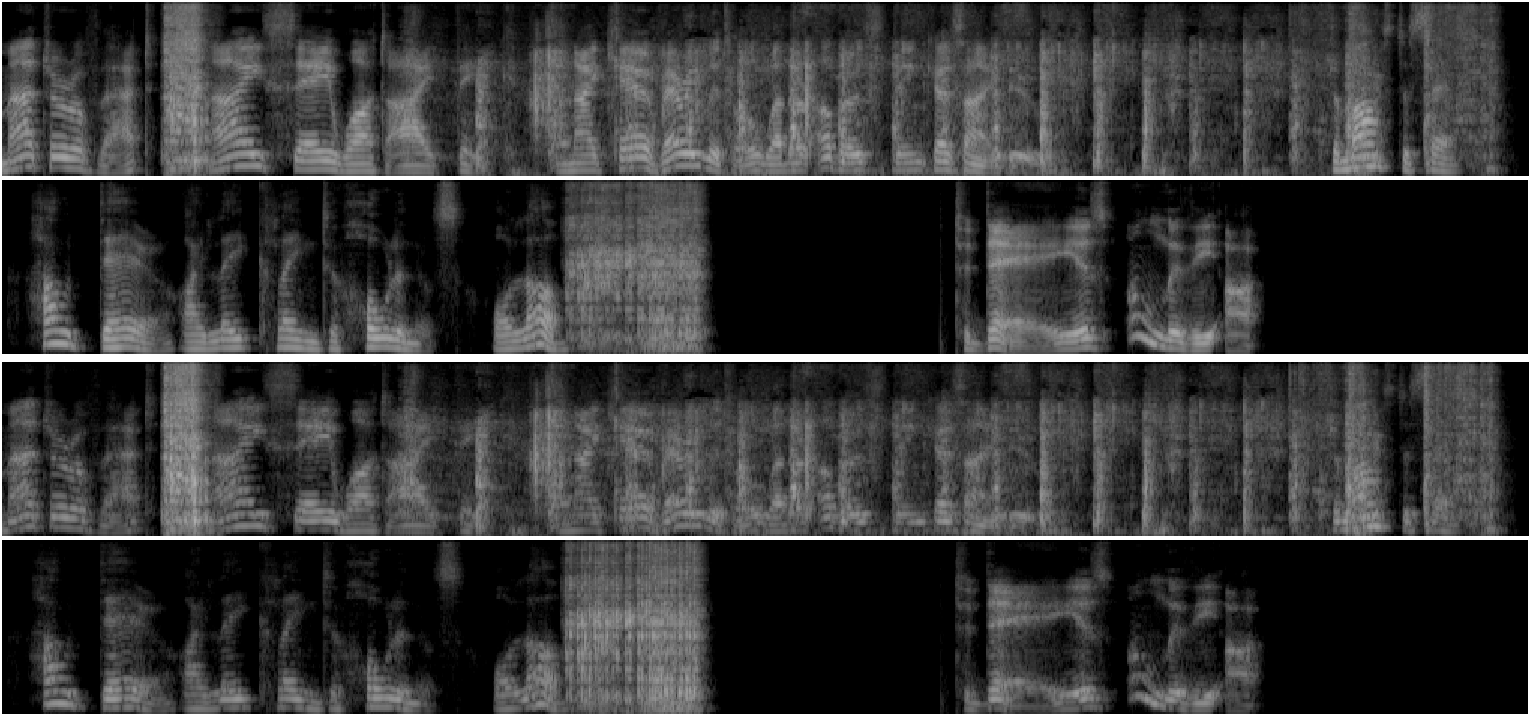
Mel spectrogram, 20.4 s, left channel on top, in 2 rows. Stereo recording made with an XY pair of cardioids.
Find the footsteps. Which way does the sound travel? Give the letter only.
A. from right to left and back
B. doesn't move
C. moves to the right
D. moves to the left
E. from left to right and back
A.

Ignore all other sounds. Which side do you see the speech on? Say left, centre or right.
left.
